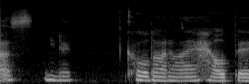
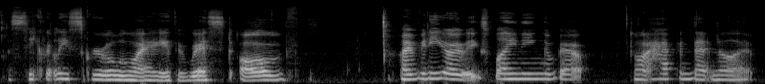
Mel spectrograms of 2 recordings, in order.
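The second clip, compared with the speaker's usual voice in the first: ordinary delivery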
